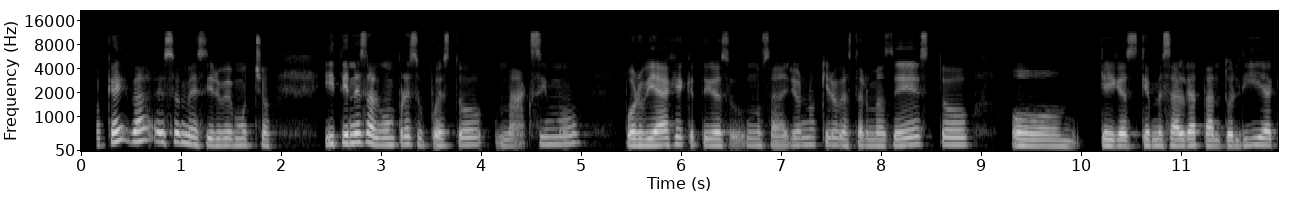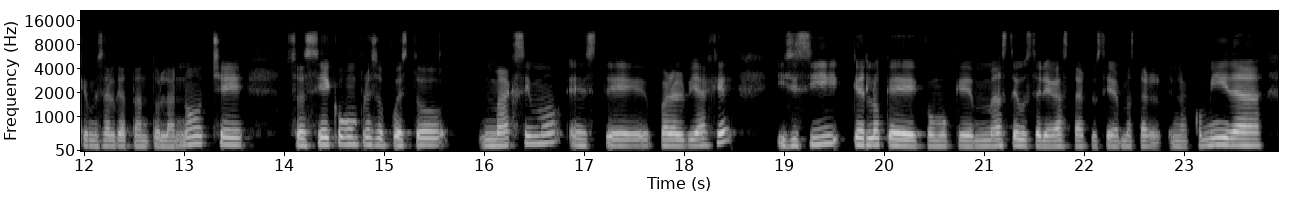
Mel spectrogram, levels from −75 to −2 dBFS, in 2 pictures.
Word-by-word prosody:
Okey, 275 - +3
va, 295 +3 +3
eso 275 0 +3
me 235 -5 +2
sirve 190 -1 -1
mucho. 190 -1 -4 0.5
¿Y 230 - 0
tienes 255 +3 +5
algún 205 -3 +3
presupuesto 200 -1 -2
máximo, 220 - -5 0.4
por 185 0 +5
viaje? 195 +3 +4
Que - - -6
tu - - -26
digas: 185 -1 +1
"Mm, 190 -2 -7
o - - -4
sea, 180 - -5
yo 195 +1 -4
no 210 0 -6
quiero 200 - -3
gastar 180 -1 -3
más 175 -1 -3
de 195 +4 +2
esto". 205 -2 -2 0.4
O 170 -3 +1 0.2
que 180 - +2
digas: 170 -1 +3
"Que 185 - 0
me 180 0 0
salga 175 +1 +4
a 185 - -4
tanto 170 -1 +1
el 165 - -3
día, 195 +1 +1
que 170 -3 -5
me 165 -1 -4
salga 165 0 -1
a 165 - -20
tanto 155 -1 -4
la 155 0 -1
noche". 220 0 0 0.4
O - - -51
sea, 190 - +2
¿sí 185 +2 +1
hay 205 - +5
como 215 0 0
un 215 - -2
presupuesto 195 - 0 0.2
máximo, 230 +9 -1
este, 175 -1 -1
para 175 -1 +4
el 165 - +3
viaje? 185 - 0 0.4
Y, - - -4
si 180 +1 -2
sí, 215 - -2
¿qué 200 - +4
es - - -1
lo 200 0 +3
que 170 -2 +5
como 165 -1 -3
que 160 -2 +1
más 170 +2 -2
te - - +1
gustaría 170 -2 +1
gastar? 165 0 -2
¿Te 160 - -9
gustaría 155 0 -3
mastar 160 0 -5
en 155 +1 -7
la 150 -1 -8
comida, 185 +1 +3
185 Hz, 185 wpm, -27 LUFS, 170-205 Hz, 0.5 s, tienes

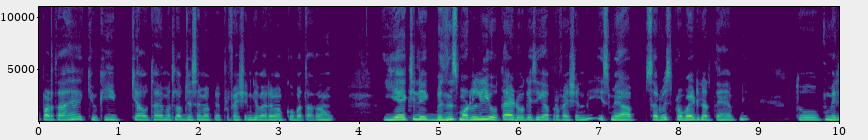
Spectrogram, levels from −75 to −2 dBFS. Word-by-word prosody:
पड़ता 190 -1 +1
है, 215 +3 -1
क्योंकि 195 -2 -5 0.2
क्या 185 - -1
होता 180 +1 -3
है 185 - -1
मतलब 185 -1 -2
जैसे 170 +2 -2
मैं 175 - -2
अपने 175 +2 -8
प्रोफ़ेशन 175 +1 -5
के 190 - -2
बारे 170 -1 -1
में 175 - -1
आपको 175 +1 -7
बताता 160 +2 -5
हूँ, 165 +1 -5 0.6
ये 185 +4 +5
एक्चुअली 210 +2 +4
एक 180 -6 0
बिज़नेस 180 +5 +5
मॉडल 200 +1 +6
ही 215 - +7
होता 210 -1 +3
है 205 - +7
एडवोकेसी 190 +1 -1
का 200 0 +1
प्रोफ़ेशन 175 -1 -4
भी, 255 - -4
इसमें 190 -5 0
आप 170 0 0 0.2
सर्विस 185 +4 +1
प्रोवाइड 175 +1 +2
करते 170 -3 -2
हैं 175 - -3
अपनी, 210 +8 -7 0.6
तो 185 -2 -2
मेरे 180 0 +1
185 Hz, 230 wpm, -26 LUFS, 175-200 Hz, 0.6 s, ही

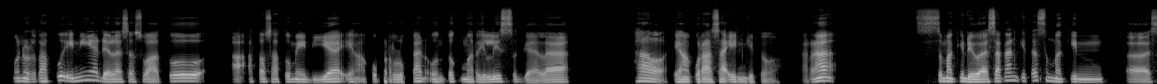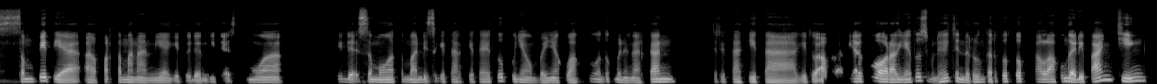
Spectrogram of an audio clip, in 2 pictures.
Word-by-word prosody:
menurut 140 -3 -1
aku 140 +7 0
ini 185 +7 +1
adalah 120 -5 +2
sesuatu 125 +5 +1 0.3
a - - -4
atau 125 - -3
1 125 0 -3
media 120 +3 +3
yang 125 - -3
aku 100 - -8
perlukan 130 +3 -1
untuk 120 +4 -3
merilis 120 +3 +2
segala, 105 +1 +1 0.7
hal 145 -6 +3
yang 115 0 +3
aku 110 - -12
rasain 110 0 +3
gitu 90 -5 -6 0.2
karena, - - +4 0.8
semakin 145 0 0
dewasa 120 +4 +6
kan 185 -1 0
kita 165 +3 -4
semakin, 125 -8 -1 0.2
eee, 105 -1 0
sempit 130 +7 +1
ya, 105 -1 +3
eee, 100 -2 -2
pertemanannya 105 -3 -2
gitu 90 - -9
dan 100 0 -2
tidak - - -8
semua 110 0 -2 0.6
tidak 125 -1 -2
semua 115 -1 +2
teman 110 -1 -4
di 100 - -2
sekitar 110 0 -6
kita 110 0 -6
itu 155 +9 -5
punya 115 -7 -4
banyak 100 0 -3
waktu 105 +5 -5
untuk 110 - -10
mendengarkan, 105 +5 +1 0.4
cerita 115 -3 -7
kita 100 -4 0
gitu 95 - 0
apalagi 135 -2 -1
aku 130 - -7
orangnya 115 -2 +5
itu 175 - -1
sebenarnya 145 -4 -1
cenderung 115 -2 -1
tertutup 135 +3 -1
kalau 120 -1 +2
aku 140 +4 -4
nggak 130 -5 +7
dipancing, 165 - +3
115 Hz, 160 wpm, -26 LUFS, 110-135 Hz, 0.8 s, nggak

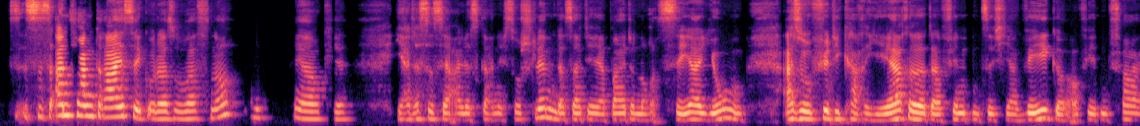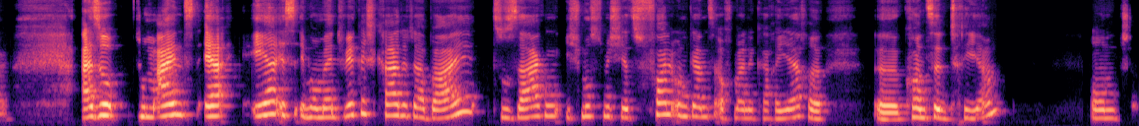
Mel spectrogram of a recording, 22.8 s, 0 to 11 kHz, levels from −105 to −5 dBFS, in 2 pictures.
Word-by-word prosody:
ist - - +3
es 255 - +1
Anfang 285 -1 +5
30 255 -4 +5
oder 200 -1 +1
sowas, 200 +1 -5
ne? 275 +8 -3 0.6
Ja, 205 -4 -1
okay. 190 -1 -11 0.4
Ja, 180 0 -8
das 190 +3 -2
ist 190 0 -2
ja 180 -1 -3
alles 170 0 -5
gar 180 -3 -10
nicht 170 -1 -9
so 180 - -7
schlimm. 225 +5 -2
Da 175 -2 -3
seid 170 0 -4
ihr 175 - -2
ja 165 - -4
beide 175 +1 -4
noch 165 0 -8
sehr 180 +2 +1
jung. 175 0 -1 0.4
Also 195 0 +3
für 205 +3 +1
die 195 -1 -3
Karriere, 180 +2 +1
da 160 -2 -1
finden 175 +1 -4
sich 165 0 -5
ja 160 -2 -9
Wege 175 -2 +1
auf - - -11
jeden 335 -1 -6
Fall. 180 - -8 0.7
Also, 270 +4 +7 0.2
du 260 -1 0
meinst, 295 +4 +6
er 270 +1 +8 0.2
er 305 +4 +4
ist 290 - +2
im 260 - -5
Moment 240 0 -3
wirklich 320 +3 -1
gerade 285 -1 +2
dabei 235 +2 0 0.3
zu 235 - -8
sagen: 260 +5 -1
„Ich 230 +1 -11
muss 265 +1 -5
mich 255 -1 -5
jetzt 230 -1 -3
voll 310 0 -1
und 275 -2 -4
ganz 255 -1 -5
auf 220 +1 -10
meine 215 -1 -7
Karriere, 210 +1 -5 0.5
äh, 180 -1 +3
konzentrieren.“ 225 - -1 0.9
und 215 -1 -5
215 Hz, 170 wpm, -22 LUFS, 180-265 Hz, 0.9 s, er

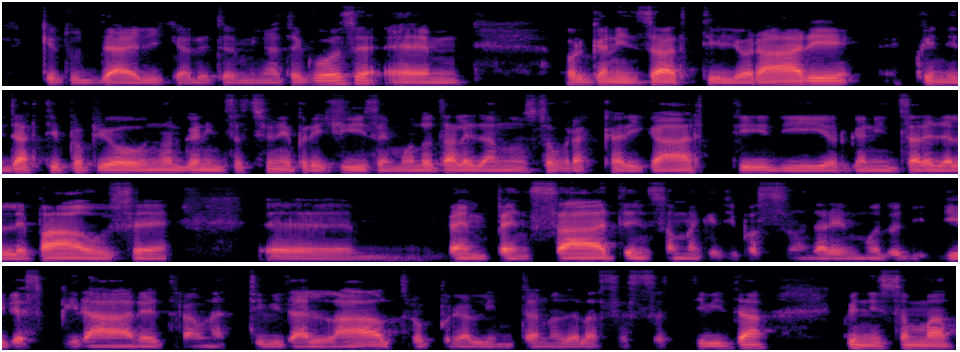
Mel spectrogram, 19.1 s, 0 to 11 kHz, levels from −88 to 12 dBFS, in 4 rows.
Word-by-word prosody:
che - - -5
tu 85 - -9
dedichi 80 0 +1
a - - -4
determinate 80 +3 -6
cose, 110 +5 +3
ehm, 85 -1 0 0.5
organizzarti 90 -1 +3
gli 85 0 -1
orari, 105 +5 +5 0.2
quindi 90 - -3
darti 90 - +1
proprio 95 -1 +2
un’organizzazione 95 +2 -2
precisa, 90 +2 -3
in 80 - -6
modo 85 0 -2
tale 90 +2 +2
da 85 -1 0
non 85 0 -5
sovraccaricarti, 90 +5 -1
di 85 -1 -2
organizzare 80 0 -1
delle 80 -1 +1
pause, 85 -3 +3 0.4
uhm, 75 -2 -4
ben 85 +1 +2
pensate, 90 +3 +4
insomma, 90 -2 -4
che - - -13
ti - - -21
possono 85 - -11
dare 85 0 -1
il 80 - -5
modo 85 -1 -7
di - - -19
di - - -4
respirare 85 -1 0
tra - - -7
un’attività 80 -1 -6
e - - +1
l’altra 80 +1 +1
oppure - - -8
all’interno 80 0 -7
della - - -4
stessa - - -15
attività. 95 +3 0 0.4
Quindi, 100 - -1
insomma, 100 0 -1
85 Hz, 155 wpm, -29 LUFS, 80-95 Hz, 0.5 s, orari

